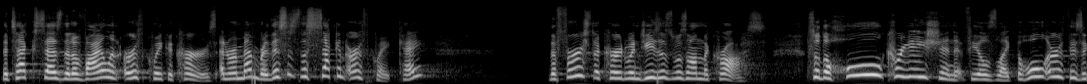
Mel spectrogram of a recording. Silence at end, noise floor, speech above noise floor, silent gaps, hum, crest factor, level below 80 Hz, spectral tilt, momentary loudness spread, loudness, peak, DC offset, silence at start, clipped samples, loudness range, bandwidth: 0 s; -73 dBFS; 52 dB; none; none; 20 dB; -70 dBFS; -3 dB/octave; 10 LU; -21 LUFS; -2 dBFS; under 0.1%; 0.05 s; under 0.1%; 5 LU; 16 kHz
